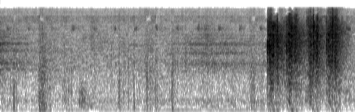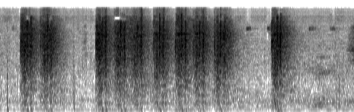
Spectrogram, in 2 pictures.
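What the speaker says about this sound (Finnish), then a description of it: "Se vaan tässä nopeasti kirjoittaessa virhelyöntien määrä kauheasti kasvaa kyllä" Typewriter keys are struck quickly in dense bursts of clacking, near and loud, with pauses between runs and a faint background hum.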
